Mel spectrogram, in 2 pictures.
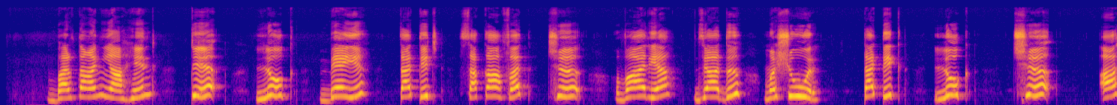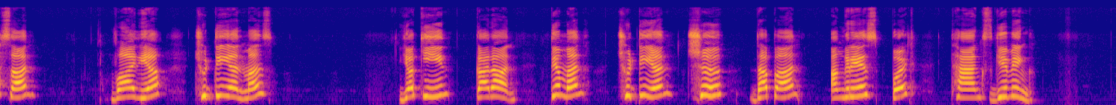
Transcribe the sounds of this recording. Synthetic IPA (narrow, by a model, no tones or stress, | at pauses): bɐɾt̪aːnijaɦind̪ | t̪i | lok | beːj | t̪ɐt̪it͡ʃ | sɐkaːfɐt̪ | t͡ʃʰi | ʋaːɾjɐ | zjaːd̪ɨ | mɐʃuːɾ | t̪ɐt̪ik | luk | t͡ʃʰi | aːsaːn | ʋaːɾjɐ | t͡ʃʰuʈːijɐnmɐnz | jɐkiːn | kɐɾaːn | t̪imɐn | t͡ʃʰuʈijɐn | t͡ʃʰi | d̪ʱɐpaːn | ɐŋɡɾeːzpɐʈʰ | t̪ʰaːŋksɡiʋiŋɡ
